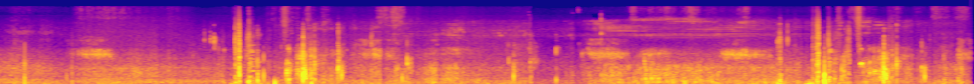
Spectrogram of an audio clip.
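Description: Sharp knocks of a tennis ball on a hard court and against a racket strung for a kick serve: a cluster of impacts about three seconds in and more near the end, as the ball is bounced and served at full speed.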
